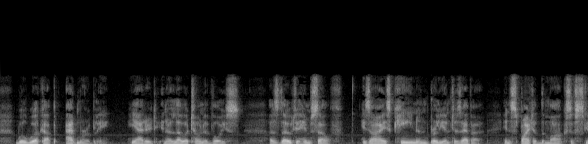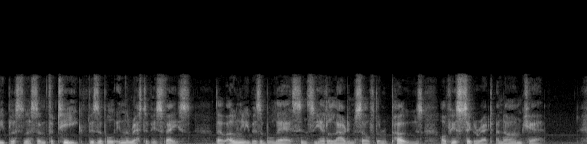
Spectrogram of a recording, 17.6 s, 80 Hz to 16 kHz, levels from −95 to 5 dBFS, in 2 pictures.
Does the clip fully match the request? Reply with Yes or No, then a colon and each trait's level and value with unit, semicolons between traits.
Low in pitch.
Yes: very low, 85 Hz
